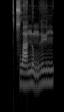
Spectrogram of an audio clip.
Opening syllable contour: rising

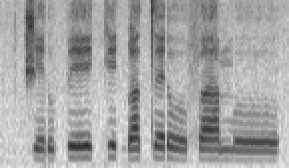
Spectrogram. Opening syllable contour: low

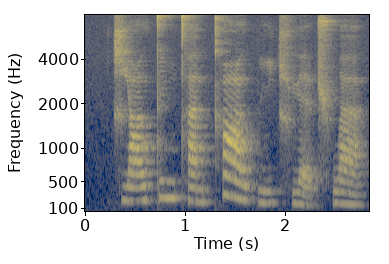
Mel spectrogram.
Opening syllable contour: rising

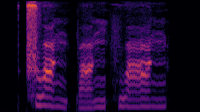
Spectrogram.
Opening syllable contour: falling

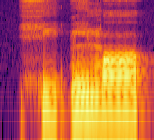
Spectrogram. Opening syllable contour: low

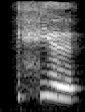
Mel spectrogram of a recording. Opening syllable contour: falling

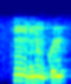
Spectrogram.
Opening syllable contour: falling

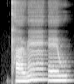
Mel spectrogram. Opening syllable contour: low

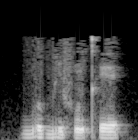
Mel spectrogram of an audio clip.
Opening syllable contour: high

